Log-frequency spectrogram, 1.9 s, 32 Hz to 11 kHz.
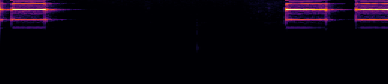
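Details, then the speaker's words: Matek F411-One flight controller plugged in with no transmitter on: shrill, very loud buzzer bursts signalling no radio link, continuing until the receiver binds and impossible to stop otherwise. "noise this incredibly credibly loud noise it drives me mad basically it says you sit from your controller and it binds then then it will shut up"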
